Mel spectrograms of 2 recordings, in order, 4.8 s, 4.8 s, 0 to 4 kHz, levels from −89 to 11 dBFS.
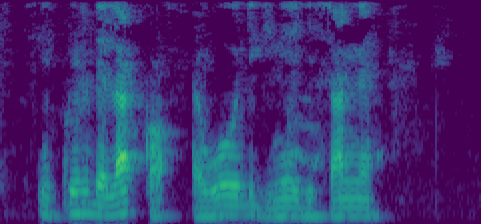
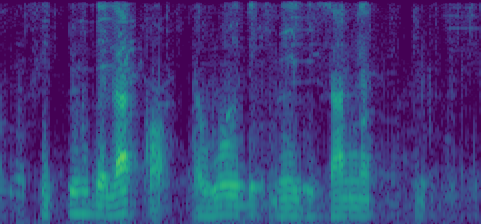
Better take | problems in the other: first | noise reduction (neural separator model SepFormer DNS4)

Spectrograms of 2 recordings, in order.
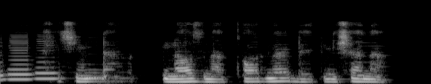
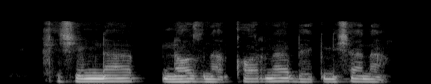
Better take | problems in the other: second | noise reduction (neural mask model DeepFilterNet 3)

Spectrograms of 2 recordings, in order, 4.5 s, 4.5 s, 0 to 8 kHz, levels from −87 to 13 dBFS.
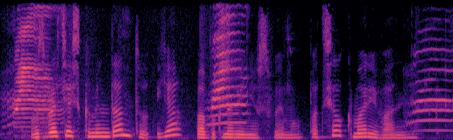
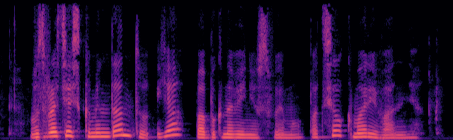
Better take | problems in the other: second | background sound (Meow); 4 dB below the speech

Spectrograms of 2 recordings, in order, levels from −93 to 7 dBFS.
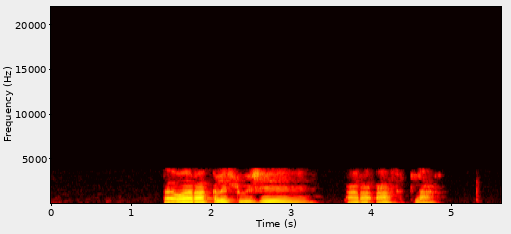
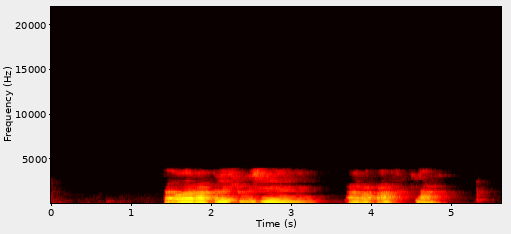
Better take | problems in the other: first | room echo; dies away in 0.6 s

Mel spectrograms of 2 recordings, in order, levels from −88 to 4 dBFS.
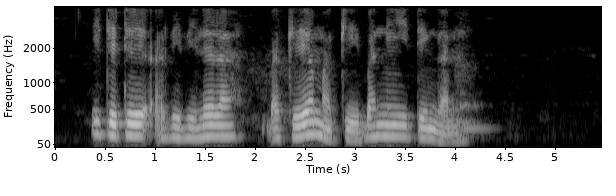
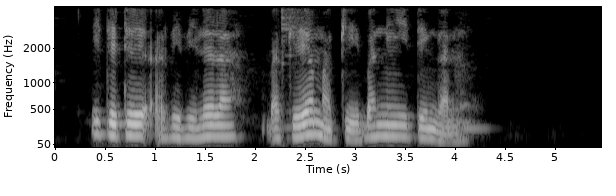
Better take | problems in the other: first | noise reduction (neural mask model RNNoise)

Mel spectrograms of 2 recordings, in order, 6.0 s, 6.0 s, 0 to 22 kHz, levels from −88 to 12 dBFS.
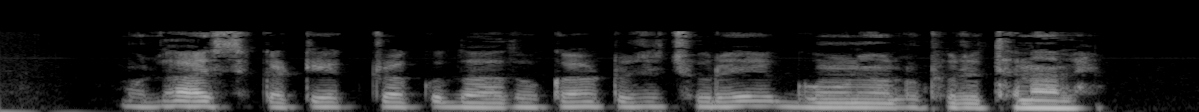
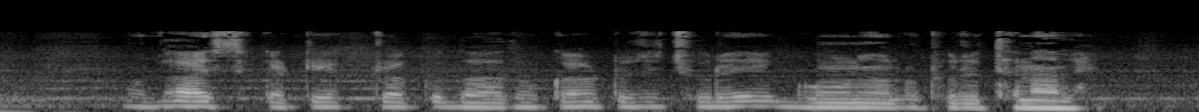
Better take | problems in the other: first | background sound (Mechanisms); 19 dB below the speech

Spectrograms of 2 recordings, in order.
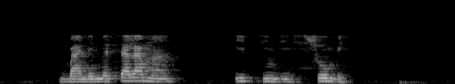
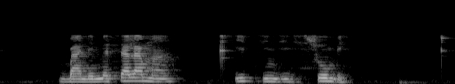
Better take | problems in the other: first | background sound (Chink, clink); 20 dB below the speech

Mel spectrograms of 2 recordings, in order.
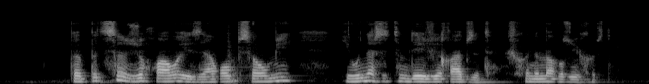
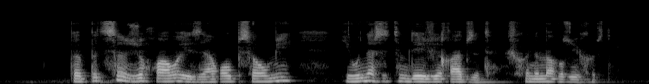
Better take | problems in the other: second | noise reduction (neural separator model SepFormer DNS4)

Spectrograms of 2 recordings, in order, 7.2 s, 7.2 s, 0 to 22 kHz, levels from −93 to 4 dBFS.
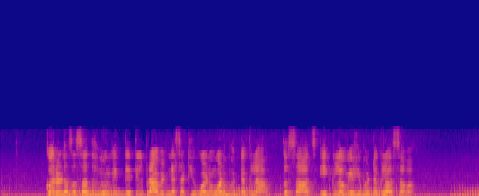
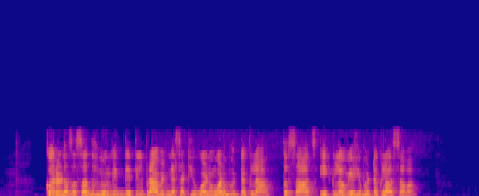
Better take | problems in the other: second | background sound (Purr); 9 dB below the speech

